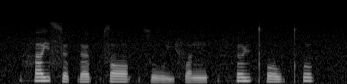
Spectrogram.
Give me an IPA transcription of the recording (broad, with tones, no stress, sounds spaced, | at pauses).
h ɐ˥ j s ɵ˨ t̚ œː˧ p̚ s ɔː˧ k̚ s uː˨˩ j f ɐ˧ ŋ | h ɵ˥ ɥ t̪ʰ o˧ w t̪ʰ ʊ˥ k̚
